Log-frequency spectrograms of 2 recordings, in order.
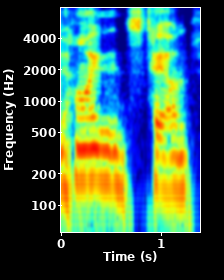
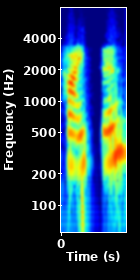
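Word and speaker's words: Hineston: with Beth now in hin toown Louisiana are you there Beth and I've probably pronounced where you live in the wrong way it's okay it's hinston Louisiana and I'm great how about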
